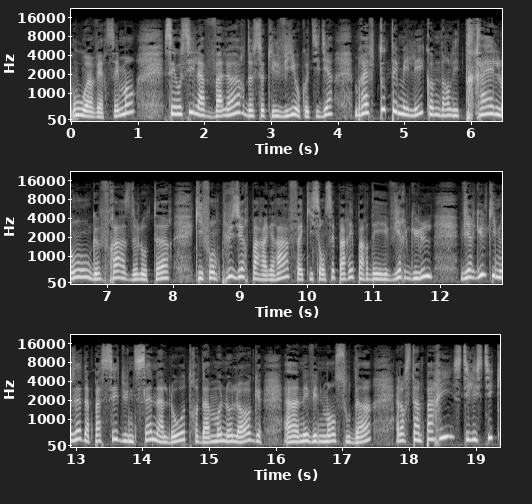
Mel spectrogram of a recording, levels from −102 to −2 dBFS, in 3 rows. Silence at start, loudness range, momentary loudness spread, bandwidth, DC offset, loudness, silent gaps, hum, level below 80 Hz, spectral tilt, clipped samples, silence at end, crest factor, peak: 0 s; 2 LU; 5 LU; 16 kHz; under 0.1%; -19 LUFS; none; none; -50 dBFS; -5 dB/octave; under 0.1%; 0 s; 16 dB; -2 dBFS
